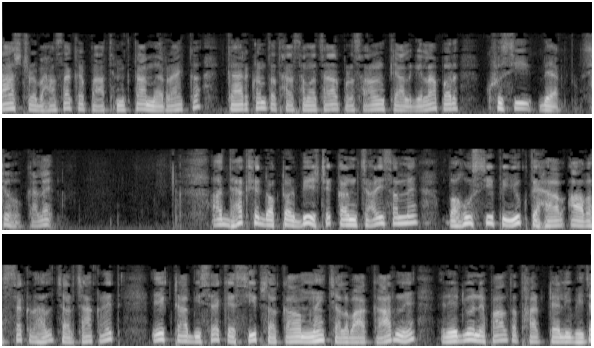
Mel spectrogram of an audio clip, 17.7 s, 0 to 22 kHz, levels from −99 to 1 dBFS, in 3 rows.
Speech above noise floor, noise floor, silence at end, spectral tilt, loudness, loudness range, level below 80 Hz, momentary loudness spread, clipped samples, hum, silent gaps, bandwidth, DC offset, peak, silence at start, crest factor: 40 dB; -66 dBFS; 0 s; -7 dB/octave; -27 LUFS; 7 LU; -62 dBFS; 11 LU; under 0.1%; none; none; 8 kHz; under 0.1%; -10 dBFS; 0 s; 16 dB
